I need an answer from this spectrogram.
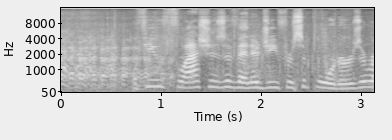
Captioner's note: laughter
